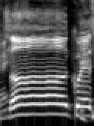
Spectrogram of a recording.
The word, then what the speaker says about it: Lundqvist: It's like the third goal, and then it's like, Lundqvist. You got to do it like a two-syllable. – Okay, all right. – Lundqvist.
